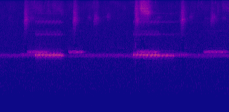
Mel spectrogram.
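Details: Warm summer night in Bulgaria with crickets in the grass: a continuous high, thin trill swelling into two louder chirping bursts, with faint sharp ticks overhead.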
